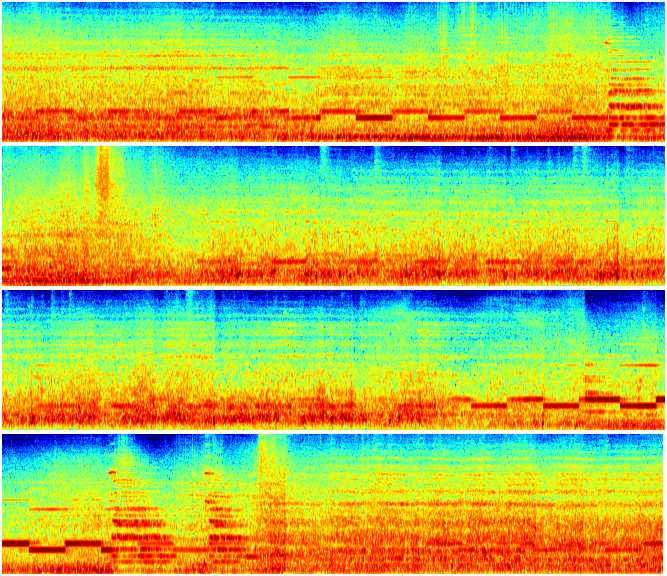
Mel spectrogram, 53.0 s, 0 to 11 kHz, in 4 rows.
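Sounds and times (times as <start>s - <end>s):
level-crossing alarm two-note tone: 0.5s - 13.5s, 18.6s - 20.8s, 35.4s - 44.8s
train horn blast: 12.0s - 13.6s, 41.9s - 44.9s
train wheels clattering over rails: 13.6s - 16.8s, 17.5s - 35.1s, 44.8s - 53.0s.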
